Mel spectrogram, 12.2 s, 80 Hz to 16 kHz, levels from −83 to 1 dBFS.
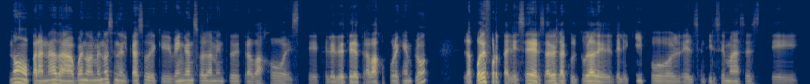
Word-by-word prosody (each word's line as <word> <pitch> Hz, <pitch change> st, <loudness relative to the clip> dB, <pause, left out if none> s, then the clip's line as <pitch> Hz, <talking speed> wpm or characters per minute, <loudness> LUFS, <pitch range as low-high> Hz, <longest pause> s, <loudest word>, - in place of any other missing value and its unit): No, 155 Hz, -2 st, +4 dB
para 115 Hz, -2 st, +3 dB
nada. 125 Hz, -2 st, +3 dB
Bueno, 130 Hz, +3 st, 0 dB
al -, -, -4 dB
menos 145 Hz, +5 st, -3 dB
en 130 Hz, -, -5 dB
el 120 Hz, -1 st, -5 dB
caso 120 Hz, +4 st, 0 dB
de 120 Hz, -2 st, -5 dB
que 105 Hz, -2 st, -9 dB
vengan 120 Hz, +4 st, -1 dB
solamente 115 Hz, -1 st, -7 dB
de 115 Hz, -1 st, -8 dB
trabajo, 105 Hz, 0 st, -7 dB
este, 100 Hz, +1 st, -14 dB
te -, -, -22 dB
le 105 Hz, 0 st, -4 dB
le 100 Hz, 0 st, 0 dB
teletrabajo, 100 Hz, 0 st, +1 dB
por 115 Hz, -2 st, -4 dB
ejemplo, 110 Hz, +1 st, -4 dB, 0.5 s
la -, -, -1 dB
puedes -, -, +9 dB
fortalecer, 95 Hz, +6 st, +4 dB
¿sabes? 110 Hz, +5 st, +2 dB
La 110 Hz, -3 st, +2 dB
cultura 115 Hz, +5 st, +1 dB
de 100 Hz, -3 st, -1 dB
del 95 Hz, 0 st, -7 dB
equipo, 110 Hz, +2 st, -8 dB
el 105 Hz, -2 st, -8 dB
sentirse 105 Hz, +5 st, -15 dB
más, 110 Hz, 0 st, -5 dB
este, 100 Hz, -3 st, -14 dB
110 Hz, 175 wpm, -25 LUFS, 100-120 Hz, 0.5 s, puedes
